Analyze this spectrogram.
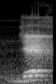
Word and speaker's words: Geoff: He pronounced as Jeff Lawton of Discover Permaculture.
